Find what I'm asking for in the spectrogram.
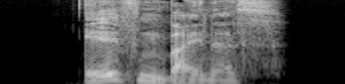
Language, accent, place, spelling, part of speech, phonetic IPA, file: German, Germany, Berlin, Elfenbeines, noun, [ˈɛlfn̩ˌbaɪ̯nəs], De-Elfenbeines.ogg
- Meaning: genitive of Elfenbein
